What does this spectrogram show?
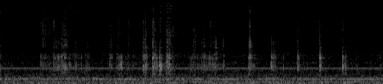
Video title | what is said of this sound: Chicken and Brussels sprouts Easy Meal | Listen to this. That is crispy skin.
